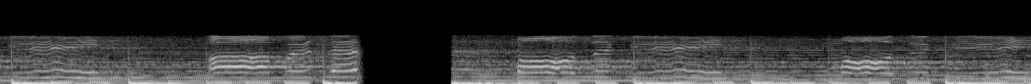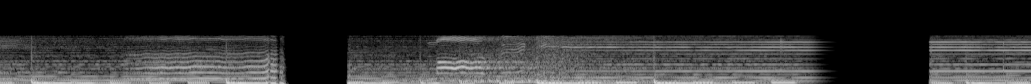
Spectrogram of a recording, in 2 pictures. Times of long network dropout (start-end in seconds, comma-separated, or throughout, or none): 3.56-4.53, 13.14-13.80, 18.34-19.62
